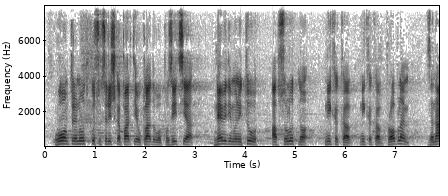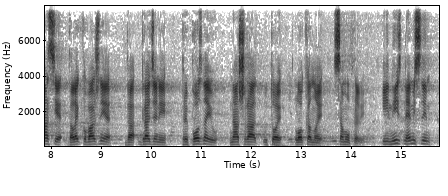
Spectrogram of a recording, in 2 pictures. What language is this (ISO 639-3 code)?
srp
